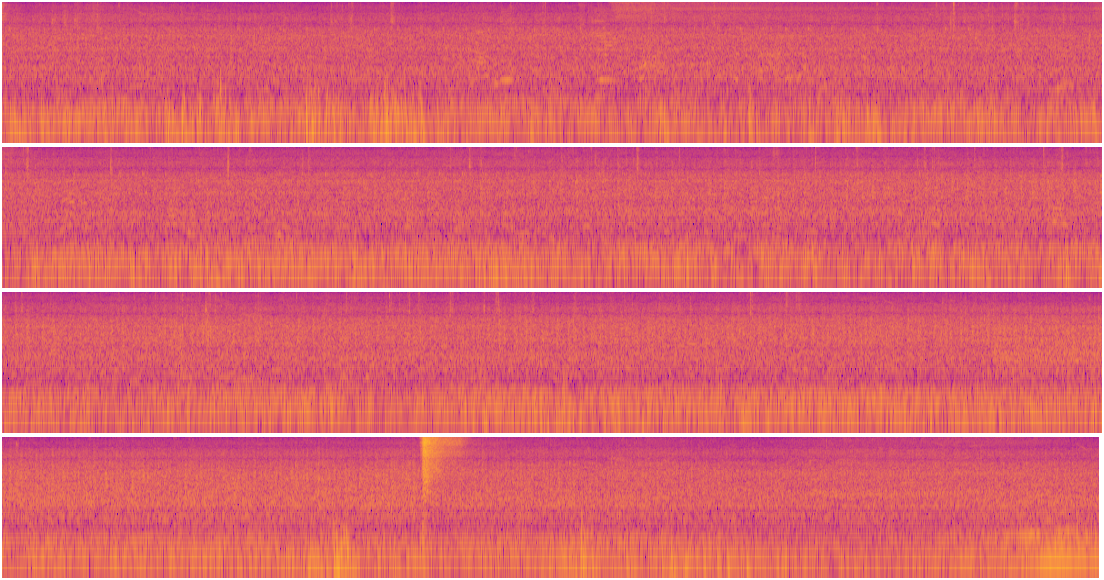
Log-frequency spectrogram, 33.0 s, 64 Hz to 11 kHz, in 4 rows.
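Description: Steady low running of an idling truck engine, with faint voices in the background. A brief sharp hiss sounds about 28 seconds in.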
